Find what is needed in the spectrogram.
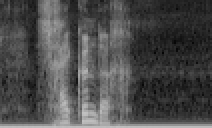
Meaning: chemical, relating to or applying chemistry
- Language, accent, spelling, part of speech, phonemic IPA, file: Dutch, Netherlands, scheikundig, adjective, /sxɛi̯.ˈkʏn.dəx/, Nl-scheikundig.ogg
